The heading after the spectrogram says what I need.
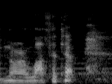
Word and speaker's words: Nyarlathotep: I'll let you say the campaign, Professor, because you pronounce it better. Masks of Nyarlathotep.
